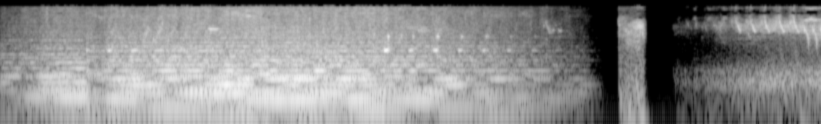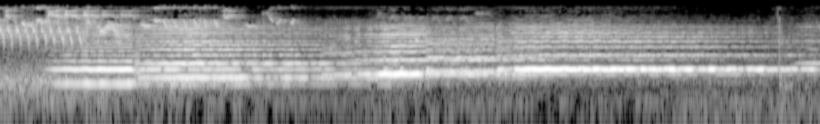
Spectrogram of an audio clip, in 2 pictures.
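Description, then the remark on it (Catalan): Birds sing and chirp in a dense, continuous chorus, then after a brief pause a clearer bird warbles in bright, rapid phrases with whistled notes. “Avui, l'expert en ornitologia Abel Julien, responsable de la Unitat de Divulgació i Formació de l'ICO, l'Institut Català d'Ornitologia, ens ajuda a conèixer i identificar els ocells i els seus cants.”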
